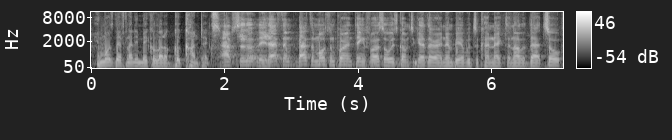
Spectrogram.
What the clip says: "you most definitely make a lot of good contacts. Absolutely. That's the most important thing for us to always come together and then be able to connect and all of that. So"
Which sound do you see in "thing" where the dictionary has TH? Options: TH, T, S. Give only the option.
TH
